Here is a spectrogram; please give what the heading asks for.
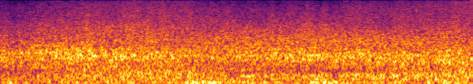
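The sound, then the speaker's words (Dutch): Cars speeding past below on a notorious provincial road, heard as a continuous, loud, broad roar of traffic with no distinct single passes and no voices. “Allemaal auto's razen onder ons voorbij.”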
